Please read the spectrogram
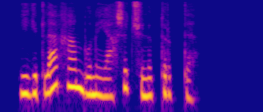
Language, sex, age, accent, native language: Uzbek, male, 12-17, Namangan, Uzbek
